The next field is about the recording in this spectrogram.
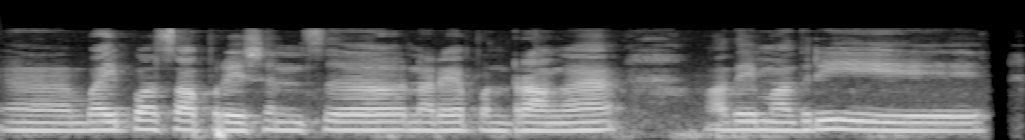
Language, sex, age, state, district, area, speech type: Tamil, female, 45-60, Tamil Nadu, Thanjavur, rural, spontaneous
